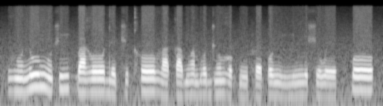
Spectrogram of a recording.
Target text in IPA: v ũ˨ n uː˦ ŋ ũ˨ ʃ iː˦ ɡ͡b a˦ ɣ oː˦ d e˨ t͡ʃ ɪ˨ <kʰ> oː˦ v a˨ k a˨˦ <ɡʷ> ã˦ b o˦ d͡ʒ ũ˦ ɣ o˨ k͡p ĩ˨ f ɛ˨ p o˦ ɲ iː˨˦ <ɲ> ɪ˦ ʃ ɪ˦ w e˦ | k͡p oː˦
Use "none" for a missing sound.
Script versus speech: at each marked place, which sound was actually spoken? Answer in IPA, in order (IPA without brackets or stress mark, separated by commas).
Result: kʰ, ɡʷ, ɲ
